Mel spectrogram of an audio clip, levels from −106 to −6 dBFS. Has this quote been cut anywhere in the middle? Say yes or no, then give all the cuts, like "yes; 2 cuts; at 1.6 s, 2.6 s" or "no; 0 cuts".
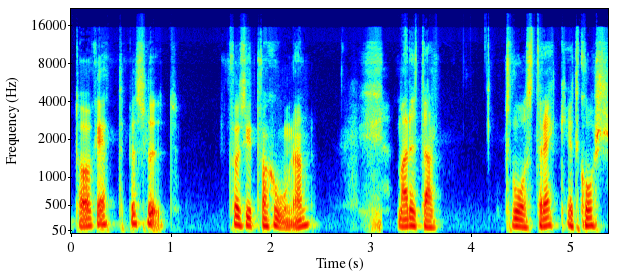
yes; 1 cut; at 3.1 s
